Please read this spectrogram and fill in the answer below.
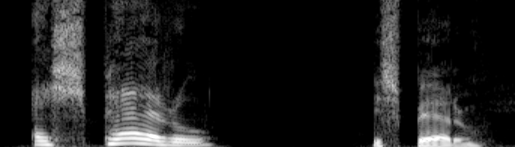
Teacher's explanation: We want it on the penultimate syllable.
